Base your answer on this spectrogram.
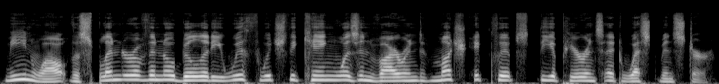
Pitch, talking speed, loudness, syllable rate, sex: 180 Hz, 150 wpm, -16 LUFS, 5.0 syllables/s, male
